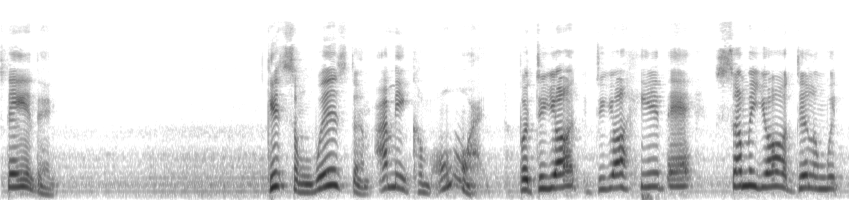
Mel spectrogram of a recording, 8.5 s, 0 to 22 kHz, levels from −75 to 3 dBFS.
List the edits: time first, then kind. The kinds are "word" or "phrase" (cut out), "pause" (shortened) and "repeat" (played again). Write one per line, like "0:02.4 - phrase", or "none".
0:05.0 - pause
